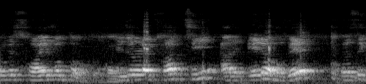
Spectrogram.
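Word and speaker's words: 같이: যে দেখেন আমি কিছুক্ষণ আগে লিখছিলাম, যেমন এটাই কি হবে খাচ্ছি, কেন বলছি যে এটা থেকে থিউদ বাচিমের পরে যদি ইয়ং বসে তাহলে থয়ের উচ্চারণ কিসের মতো হবে, থয়ের উচ্চারণ ছয়ের মতো।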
